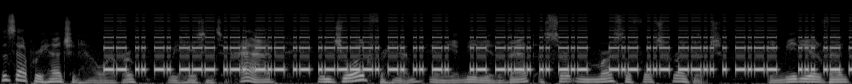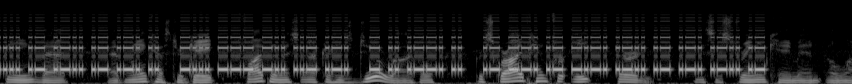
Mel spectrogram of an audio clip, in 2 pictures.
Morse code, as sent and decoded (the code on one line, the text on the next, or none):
-- .. -. --- .-. -.- .- .----. -. .. -. / .- -.-. .. -.- / -.- ..- --.. . -.-- / ... .- .... .- .-.. .- .-. .. / -... --- -.. ..- .-. / - .. .--. .. / .- --. .- -.-. .-.. .- .-. .-.. .-
MINORKA'NIN ACIK KUZEY SAHALARI BODUR TIPI AGACLARLA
